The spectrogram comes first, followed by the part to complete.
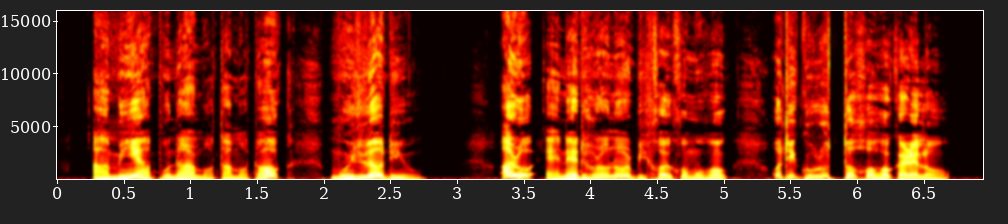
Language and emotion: Assamese, fearful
